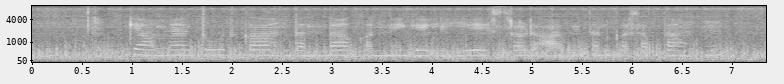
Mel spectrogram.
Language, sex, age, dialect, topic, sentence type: Hindi, female, 18-24, Kanauji Braj Bhasha, banking, question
